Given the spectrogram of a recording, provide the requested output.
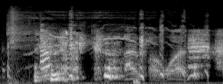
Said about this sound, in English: you're screaming. Oh my gosh.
